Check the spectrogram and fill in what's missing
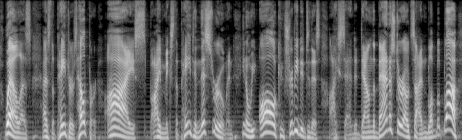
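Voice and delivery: mock pompous speech, pitched low; self-important speech. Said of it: "gives a big asshole speech".

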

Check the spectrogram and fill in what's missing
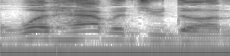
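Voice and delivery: usual speaking voice

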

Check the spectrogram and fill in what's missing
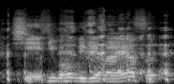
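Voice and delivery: words spilling out through real laughter; laughing. Real, not acted. Guest laughing at the host's question, talking through laughter. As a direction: laugh your way through the line.

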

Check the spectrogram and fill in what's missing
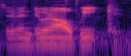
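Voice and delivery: quiet, low dejection; glum, subdued admission; upset. Real, not acted. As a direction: sulk softly into yourself. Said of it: "I'm upset".

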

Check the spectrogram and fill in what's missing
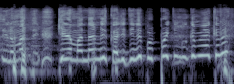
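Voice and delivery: rising into a squeaky high complaint; mock high whine. Mock complaint about his socks.

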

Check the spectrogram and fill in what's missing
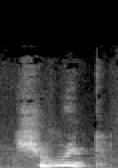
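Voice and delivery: high, stretched spell word; magical command. A narrator's reading. Little Miss Magic shrinks Mister Tickle's arm, high command. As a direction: give the order on a high note.

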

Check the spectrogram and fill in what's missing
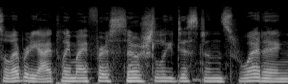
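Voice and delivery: loud, punchy show teaser; podcast intro announcer. Acted. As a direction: announce the episode's highlights at full projection. Reads show teaser over intro.

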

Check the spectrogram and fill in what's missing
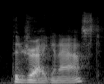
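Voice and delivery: plain reading voice

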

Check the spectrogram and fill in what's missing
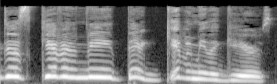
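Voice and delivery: high-pitched comic exasperation; exasperated. Real, not acted. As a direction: complain in a high voice, worn down by them. Exasperated rant about smokers, after laughing.

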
